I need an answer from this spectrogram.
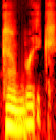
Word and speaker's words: Reek: Reek, Reek. It rhymes with sneak.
